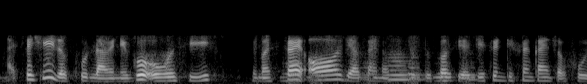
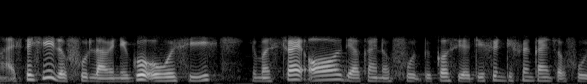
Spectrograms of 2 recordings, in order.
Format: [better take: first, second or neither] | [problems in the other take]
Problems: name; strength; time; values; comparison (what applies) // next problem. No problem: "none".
second | noise reduction (neural separator model SepFormer DNS4)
